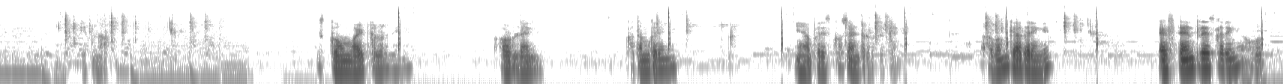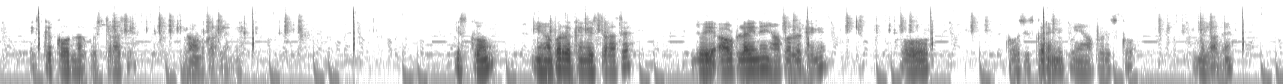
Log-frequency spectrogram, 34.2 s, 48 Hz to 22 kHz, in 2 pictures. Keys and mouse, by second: 0.9 z, 1.0 right click, 1.5 space, 1.7 z, 2.5 ctrl+space, 5.3 click, 6.9 right click, 8.9 click, 9.6 c, 10.5 click, 11.3 z, 11.4 right click, 11.4 right click, 11.8 z, 12.1 click, 13.1 ctrl+space, 13.3 z, 13.4 click, 13.9 right click, 14.1 space, 14.4 z, 14.6 click, 16.2 F10, 16.8 click, 18.6 ctrl+space, 18.8 z, 18.9 right click, 19.2 space, 19.5 z, 19.9 ctrl+space, 20.3 z, 20.5 click, 20.9 ctrl+space, 21.8-24.4 drag, 24.4 z, 24.5 right click, 24.6 right click, 24.9 ctrl+space, 25.1 z, 27.5 ctrl+space, 27.8-30.0 typing, 27.9 click, 28.4 ctrl+space, 28.9 right click, 29.5 click, 31.0-32.6 drag, 32.6 z, 32.7 right click, 33.1 ctrl+space, 33.4 z, 33.7 click.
